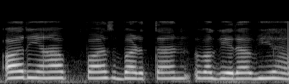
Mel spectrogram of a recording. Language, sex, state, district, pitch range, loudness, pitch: Hindi, female, Chhattisgarh, Raipur, 275-290 Hz, -17 LUFS, 280 Hz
